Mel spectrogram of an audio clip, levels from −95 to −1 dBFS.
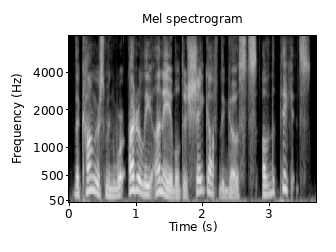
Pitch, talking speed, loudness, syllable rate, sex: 160 Hz, 210 wpm, -20 LUFS, 6.4 syllables/s, male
